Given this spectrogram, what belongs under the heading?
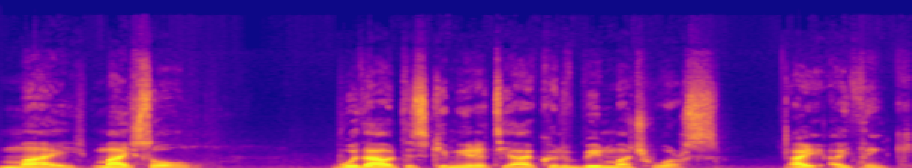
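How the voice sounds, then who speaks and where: Monotone, flat intonation marks this man's speech. He talks at a fairly slow pace. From Libya. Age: 60s. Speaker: homeless stone-stacking artist. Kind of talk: interview. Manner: halting.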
